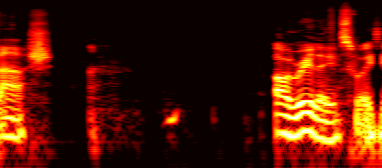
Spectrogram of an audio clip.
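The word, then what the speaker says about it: Æ: I mean, AE apparently is pronounced Ash.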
